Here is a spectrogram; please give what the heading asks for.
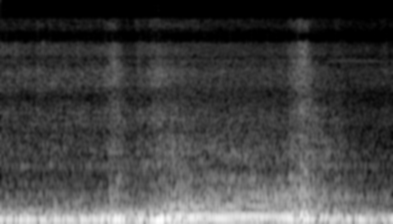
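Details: Truck with earlier no-spark problem, after fixing a loose connector end: engine fires and holds a steady low rumble with a couple of light revs, running smoothly; normal running.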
